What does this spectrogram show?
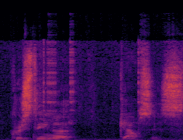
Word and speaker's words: Christina Gausas: theater was this lady, Christina Gausas. Did I say it right? Yeah, perfectly. Perfect.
